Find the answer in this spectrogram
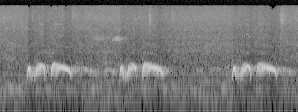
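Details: A spotted dove, played to lure and stimulate other doves to coo, gives three low, hoarse coo phrases about two seconds apart, each a quick double note sliding into a longer rolling coo.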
